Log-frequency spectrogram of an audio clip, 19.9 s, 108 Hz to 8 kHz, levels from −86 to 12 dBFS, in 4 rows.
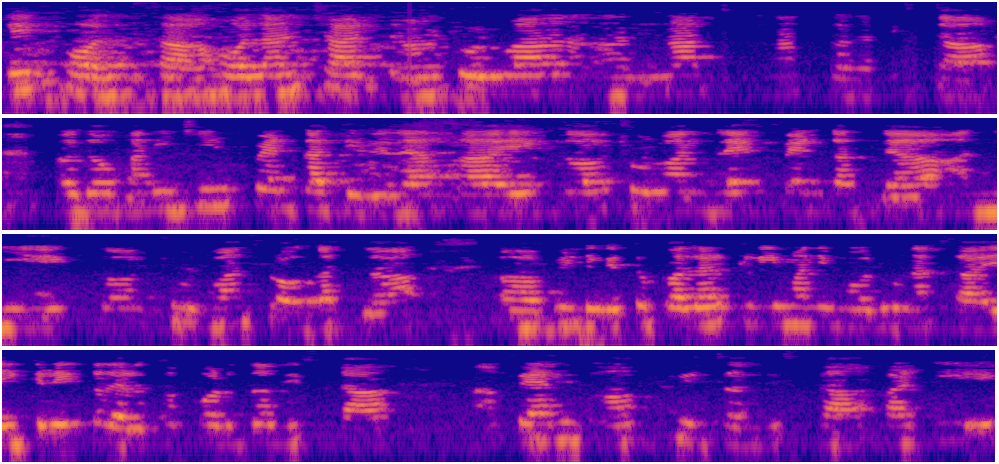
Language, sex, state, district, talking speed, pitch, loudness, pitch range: Konkani, female, Goa, North and South Goa, 120 wpm, 230 Hz, -23 LUFS, 220-240 Hz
